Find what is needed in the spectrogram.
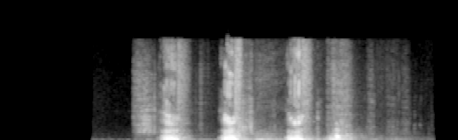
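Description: Cartoon pig oinking sound effect: four short oinks in quick succession, starting just under a second in.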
